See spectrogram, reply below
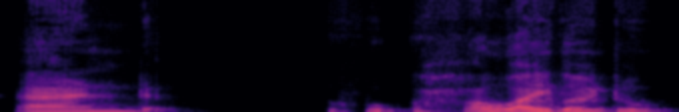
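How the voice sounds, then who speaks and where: A man's voice: on the high side, slow. A man who is a non-native English speaker, answering interview questions as a guest doctor, rephrasing hesitantly as he explains. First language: not English. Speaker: guest, doctor who passed a surgical exam.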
